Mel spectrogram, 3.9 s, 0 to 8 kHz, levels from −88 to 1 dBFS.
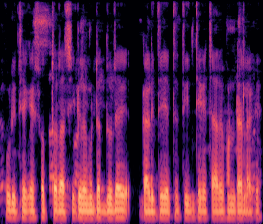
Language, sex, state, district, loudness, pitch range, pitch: Bengali, male, West Bengal, Kolkata, -17 LUFS, 90-95 Hz, 90 Hz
